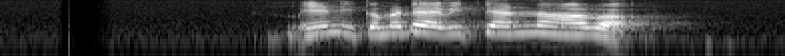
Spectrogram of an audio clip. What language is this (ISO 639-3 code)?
sin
